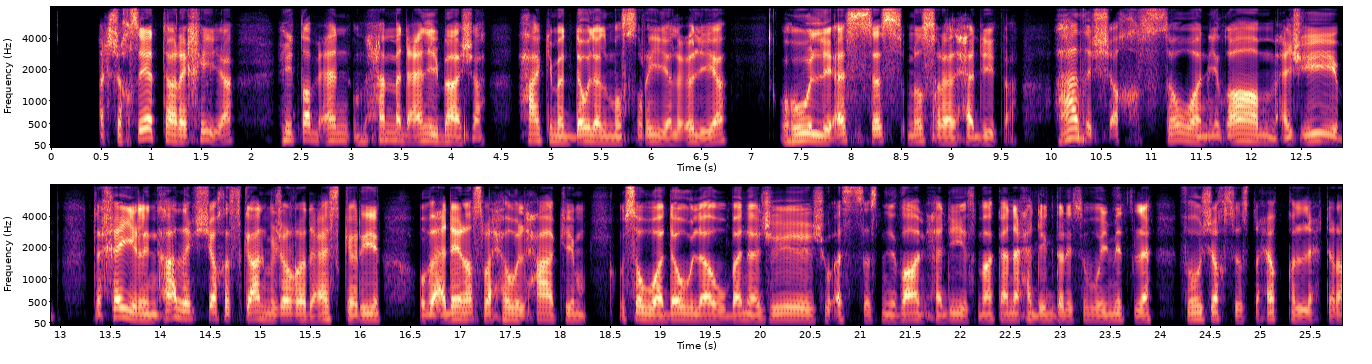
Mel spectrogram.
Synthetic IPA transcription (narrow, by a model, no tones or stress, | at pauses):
ʔɪʃːɑxsˤɨjːat̪ːaːɾiːxɪjːa | hiːt̪ˤɑbʕɑnmʊħamːad̪ʕalibaːʃa | ħaːkɪmad̪ːawlalmɨsˤɾɪjːalʕʊlja | whuːɪlːiʔasːɪsmɨsˤɾalħad̪iːθa̰ | haːðaʃːɑxsˤːawːanɨðˤɑːmʕad͡ʒiːb̚ | t̪axajːalʔɪnːɦaːðaʃːɑxsˤkaːnmʊd͡ʒɑrˤːɑd̪ʕaskaɾi | wbaʕd̪eːnʔɑsˤbɑħhuwːɪlħaːkɪm | wsawːad̪awlawbanad͡ʒeːʃwʔasːasnɨðˤɑːmħad̪iːθmakaːnʔaħad̪jɪɡd̪ɑɾˤjsawːimɪθla | fahuːʃɑxsˤjɪst̪aħɪqːɪlɪħt̪ɪɾː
